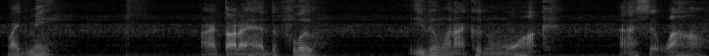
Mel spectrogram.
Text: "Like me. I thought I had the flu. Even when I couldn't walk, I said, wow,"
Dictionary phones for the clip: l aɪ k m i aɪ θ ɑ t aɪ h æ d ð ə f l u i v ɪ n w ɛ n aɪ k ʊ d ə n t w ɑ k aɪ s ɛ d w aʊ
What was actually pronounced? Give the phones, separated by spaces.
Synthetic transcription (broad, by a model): l aɪ k m i aɪ θ ɑ t aɪ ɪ d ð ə f l u i v ɪ n w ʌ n aɪ k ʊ d n t w ɑ k aɪ s ɛ d w aʊ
